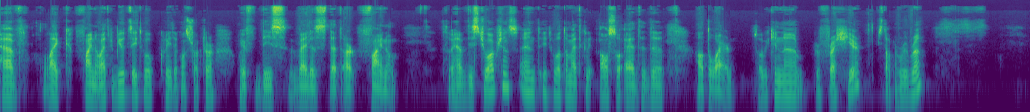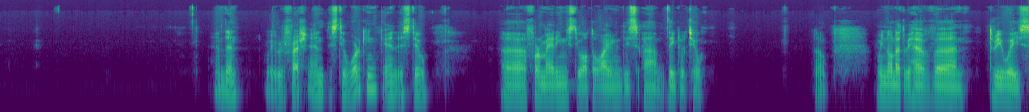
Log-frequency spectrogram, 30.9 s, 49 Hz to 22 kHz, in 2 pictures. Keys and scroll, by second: 11.8 ctrl+r.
